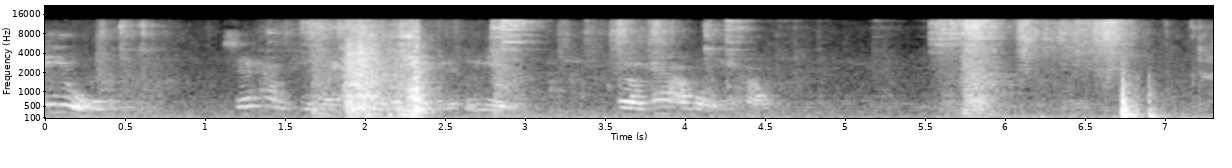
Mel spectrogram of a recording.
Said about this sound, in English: Dishes are almost done.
